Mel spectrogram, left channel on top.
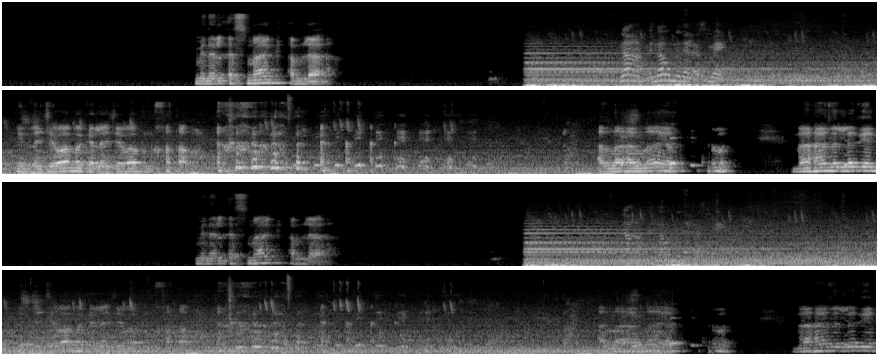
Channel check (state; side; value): quieter; right; 5.5 dB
